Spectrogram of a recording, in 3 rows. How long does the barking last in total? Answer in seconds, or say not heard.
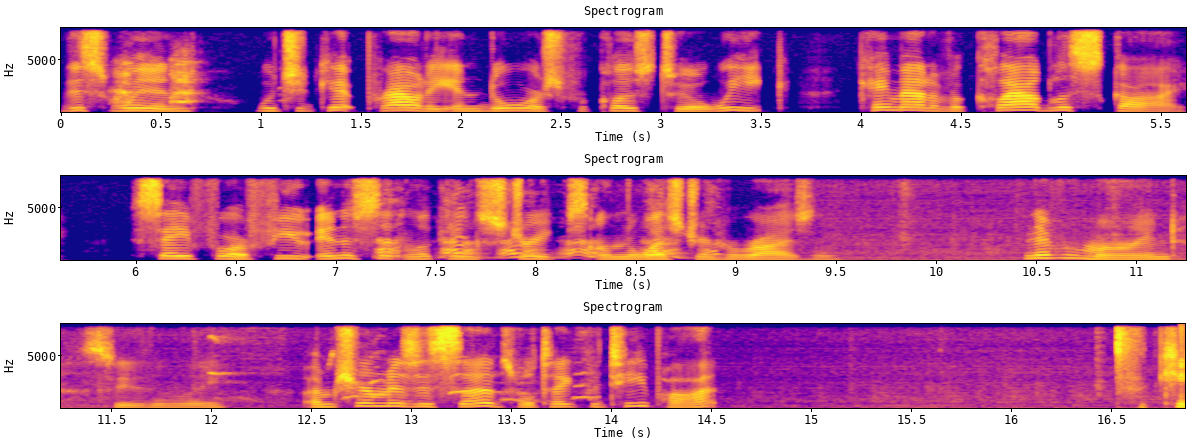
4 s.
